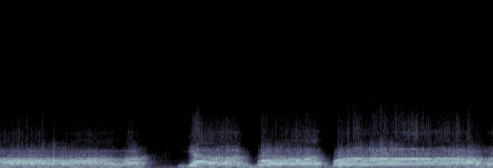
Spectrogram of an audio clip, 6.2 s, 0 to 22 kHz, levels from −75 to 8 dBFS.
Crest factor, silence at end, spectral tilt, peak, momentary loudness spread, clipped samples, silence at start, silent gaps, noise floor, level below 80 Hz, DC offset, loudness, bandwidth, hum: 12 dB; 0 s; -7.5 dB/octave; -6 dBFS; 5 LU; under 0.1%; 0 s; none; -40 dBFS; -44 dBFS; under 0.1%; -17 LUFS; 7.4 kHz; none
